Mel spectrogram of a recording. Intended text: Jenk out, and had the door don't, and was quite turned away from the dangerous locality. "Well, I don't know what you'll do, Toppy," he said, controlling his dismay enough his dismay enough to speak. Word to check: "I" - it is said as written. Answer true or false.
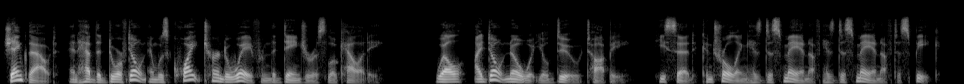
true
